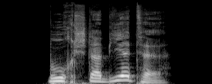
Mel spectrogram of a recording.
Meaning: inflection of buchstabieren: 1. first/third-person singular preterite 2. first/third-person singular subjunctive II
- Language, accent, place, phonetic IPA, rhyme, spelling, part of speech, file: German, Germany, Berlin, [ˌbuːxʃtaˈbiːɐ̯tə], -iːɐ̯tə, buchstabierte, adjective / verb, De-buchstabierte.ogg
